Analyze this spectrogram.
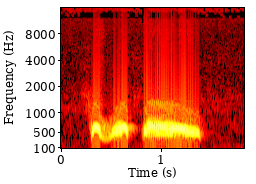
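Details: One cooing phrase from a decoy female spotted dove used to lure wild doves: a short, dipping, wavering low note, then a longer, smooth, level coo that falls slightly at the end.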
